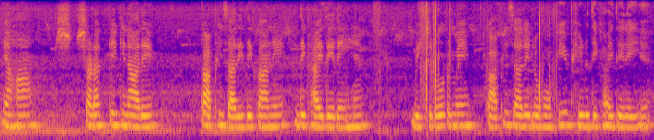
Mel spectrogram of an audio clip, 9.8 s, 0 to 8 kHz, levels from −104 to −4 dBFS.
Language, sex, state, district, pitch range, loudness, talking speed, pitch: Hindi, female, Chhattisgarh, Bilaspur, 190-210 Hz, -25 LUFS, 145 wpm, 195 Hz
